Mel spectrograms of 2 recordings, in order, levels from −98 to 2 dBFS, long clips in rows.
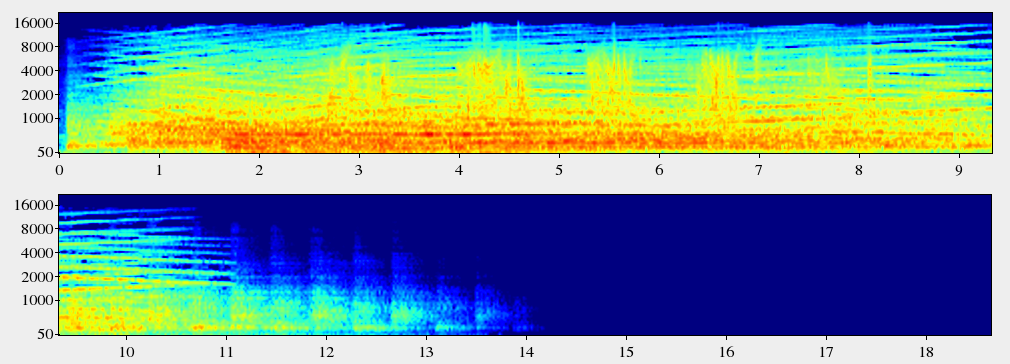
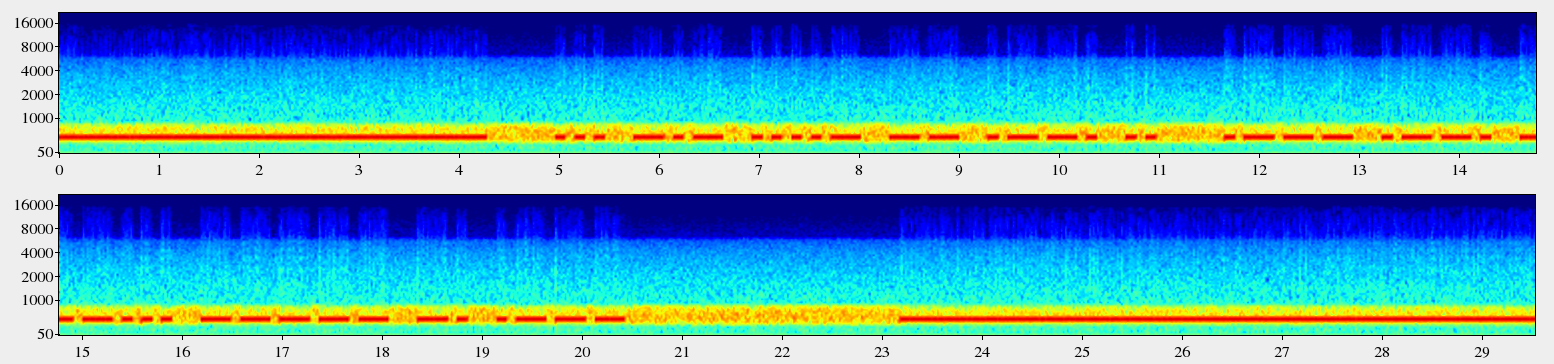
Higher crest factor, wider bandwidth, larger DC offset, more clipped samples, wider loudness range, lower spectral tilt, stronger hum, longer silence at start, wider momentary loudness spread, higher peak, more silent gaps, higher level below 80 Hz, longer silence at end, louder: first, 18 dB vs 6 dB; first, 15.5 kHz vs 3.2 kHz; second, under 0.1% vs 0.2%; neither; first, 14 LU vs 4 LU; second, -5 dB/octave vs -6.5 dB/octave; neither; about the same, 0.1 s vs 0 s; first, 15 LU vs 10 LU; first, 0 dBFS vs -6 dBFS; neither; first, -36 dBFS vs -62 dBFS; first, 7.05 s vs 0 s; second, -16 LUFS vs -12 LUFS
